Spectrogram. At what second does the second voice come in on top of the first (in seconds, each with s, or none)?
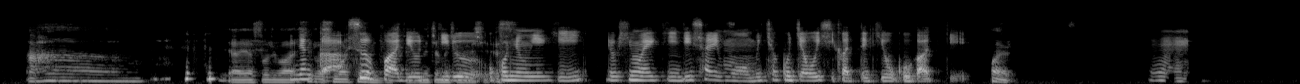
2.9 s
